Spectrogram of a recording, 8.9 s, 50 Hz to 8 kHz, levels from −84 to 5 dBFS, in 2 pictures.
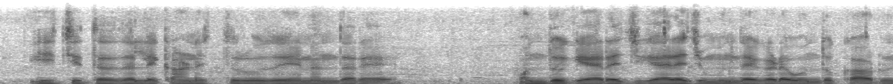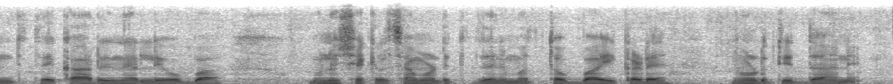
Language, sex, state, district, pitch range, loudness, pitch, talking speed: Kannada, male, Karnataka, Shimoga, 120-130 Hz, -18 LUFS, 125 Hz, 135 wpm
